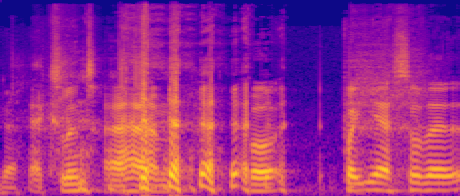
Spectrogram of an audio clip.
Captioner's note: laughing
